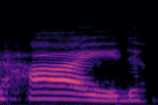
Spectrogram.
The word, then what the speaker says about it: hide: another thing with verbs here's the word hide okay so there again the two vowels are in that word is a silent e at the end the I says its name the letter I hide if you take off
